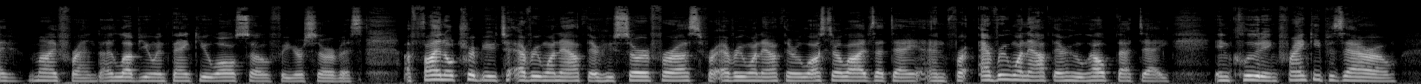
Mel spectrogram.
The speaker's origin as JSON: {"language": "English", "region": "New York", "country": "United States", "tie": "born or raised there", "said": "a personal friend of mine that I grew up with in New York, Nikki Rotondo."}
